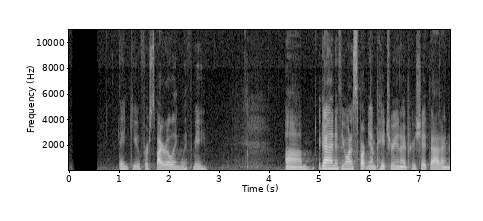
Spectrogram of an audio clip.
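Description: A woman speaks calmly and gently, close to a microphone.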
